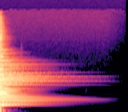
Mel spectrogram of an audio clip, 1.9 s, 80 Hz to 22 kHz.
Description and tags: Plat mŽtallique 2
household, percussion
